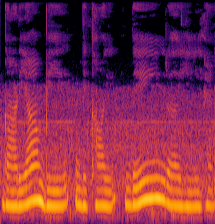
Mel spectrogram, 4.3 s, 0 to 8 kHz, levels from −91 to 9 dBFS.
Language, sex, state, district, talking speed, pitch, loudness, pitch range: Hindi, female, Madhya Pradesh, Umaria, 85 wpm, 165 Hz, -12 LUFS, 160-185 Hz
